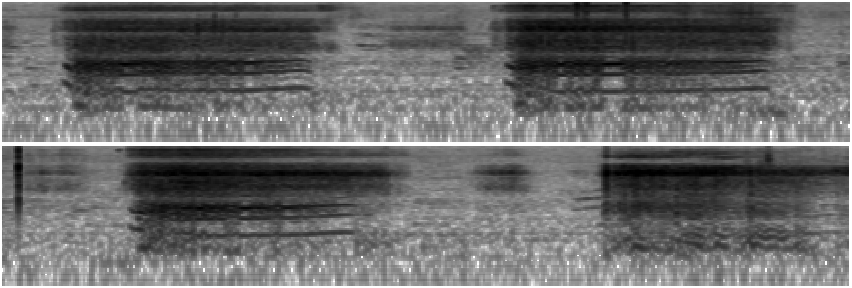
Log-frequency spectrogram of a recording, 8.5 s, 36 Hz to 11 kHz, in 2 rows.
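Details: Loud, rattling, slightly whistling snores on each in-breath, about 26 a minute, with softer out-breaths between; ordinary snoring.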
